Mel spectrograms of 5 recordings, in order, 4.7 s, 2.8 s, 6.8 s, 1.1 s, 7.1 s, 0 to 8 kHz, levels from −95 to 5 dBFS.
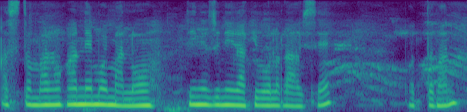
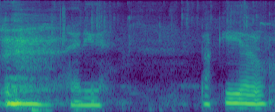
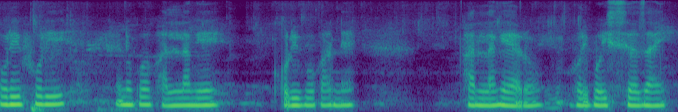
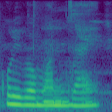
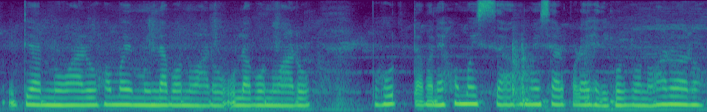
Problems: none marked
